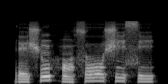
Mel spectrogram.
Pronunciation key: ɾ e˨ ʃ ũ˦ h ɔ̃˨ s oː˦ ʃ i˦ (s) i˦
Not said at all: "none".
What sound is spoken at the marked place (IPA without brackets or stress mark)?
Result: s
